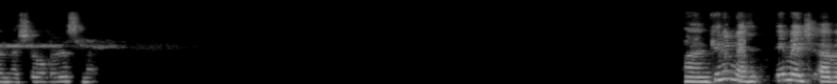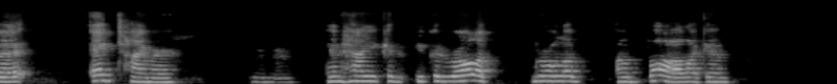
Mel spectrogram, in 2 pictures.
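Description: An older woman speaks calmly and close to the microphone, in short phrases with pauses.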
